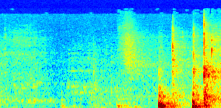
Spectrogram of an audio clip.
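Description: Near silence with faint room tone, then two dull thumps near the end.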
